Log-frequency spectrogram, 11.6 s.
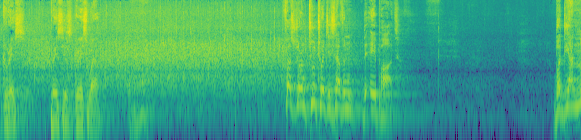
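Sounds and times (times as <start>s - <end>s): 
audience applauding: 0.0s - 6.6s
speech: 0.1s - 2.9s, 5.7s - 8.1s, 11.1s - 11.6s.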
